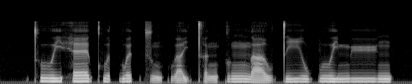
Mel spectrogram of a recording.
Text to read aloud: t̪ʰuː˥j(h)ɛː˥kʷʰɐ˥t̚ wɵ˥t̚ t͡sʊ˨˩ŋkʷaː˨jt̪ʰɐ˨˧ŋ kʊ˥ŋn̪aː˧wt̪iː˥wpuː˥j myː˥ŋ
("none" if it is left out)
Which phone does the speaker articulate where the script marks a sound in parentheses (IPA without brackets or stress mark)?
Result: h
